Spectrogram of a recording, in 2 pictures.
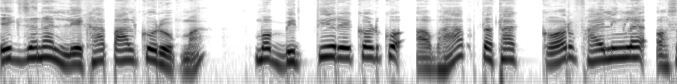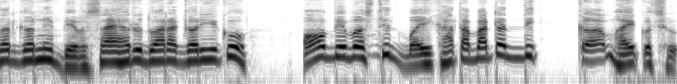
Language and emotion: Nepali, disgusted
